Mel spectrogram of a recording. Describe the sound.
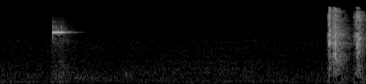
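Camera taking photos: a sharp click with a brief high tone near the start, then after a long quiet pause a quick double shutter click, with no talk.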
